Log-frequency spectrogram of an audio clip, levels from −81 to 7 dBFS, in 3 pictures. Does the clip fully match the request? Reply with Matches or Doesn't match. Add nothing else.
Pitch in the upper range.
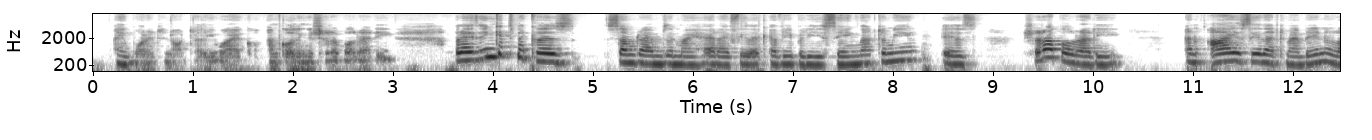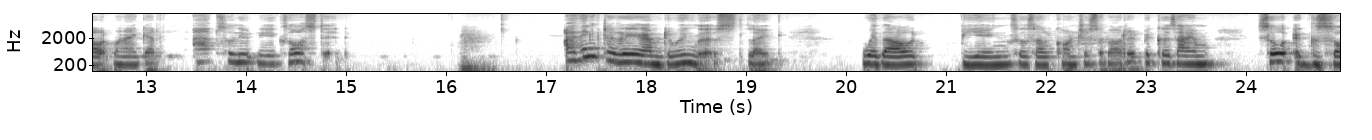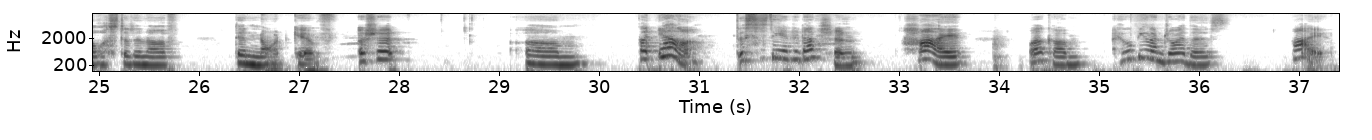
Matches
